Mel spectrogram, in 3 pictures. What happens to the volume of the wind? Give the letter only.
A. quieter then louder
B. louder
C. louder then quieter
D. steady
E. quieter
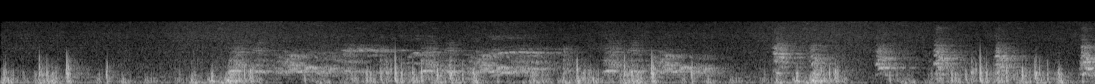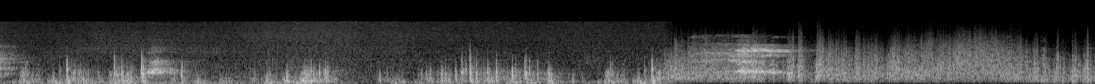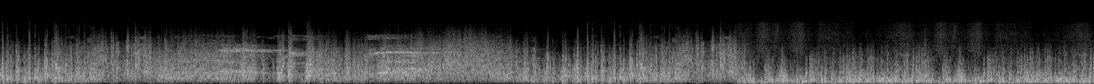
D.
